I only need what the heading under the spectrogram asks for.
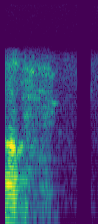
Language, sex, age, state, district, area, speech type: Marathi, male, 18-30, Maharashtra, Sindhudurg, rural, conversation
